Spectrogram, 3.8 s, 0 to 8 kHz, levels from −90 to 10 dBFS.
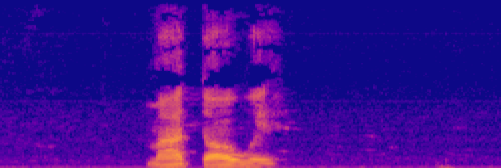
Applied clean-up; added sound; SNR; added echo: none; none; none; none.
